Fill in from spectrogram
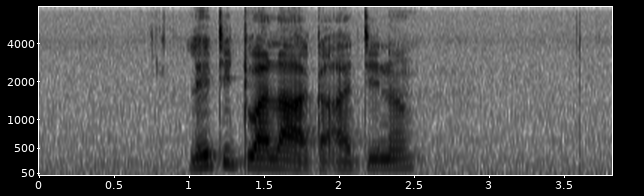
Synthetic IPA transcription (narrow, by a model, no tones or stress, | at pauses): letʼitʼwalakʼa̰ʔatʼina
